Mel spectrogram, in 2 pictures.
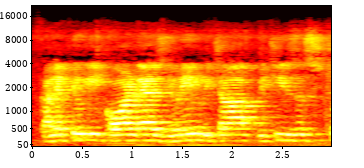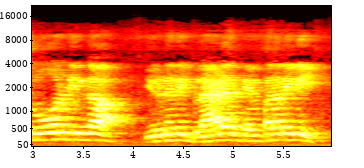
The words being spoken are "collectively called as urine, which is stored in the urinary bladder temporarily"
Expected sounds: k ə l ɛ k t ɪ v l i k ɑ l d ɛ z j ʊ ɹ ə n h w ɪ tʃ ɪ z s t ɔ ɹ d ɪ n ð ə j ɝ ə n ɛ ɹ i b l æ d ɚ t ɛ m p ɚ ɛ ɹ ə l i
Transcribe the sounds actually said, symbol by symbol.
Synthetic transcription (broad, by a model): k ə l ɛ k t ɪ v l i k ɑ l d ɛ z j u ɹ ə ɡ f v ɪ tʃ ɪ z s t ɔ ɹ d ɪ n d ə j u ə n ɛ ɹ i b l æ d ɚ t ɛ m p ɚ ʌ ɹ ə l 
